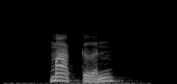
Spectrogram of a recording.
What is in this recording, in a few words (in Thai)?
"มากเกิ้น", ภาษาโคราช; มากเหลือเกิน มากเกินไป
